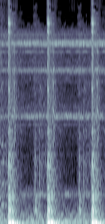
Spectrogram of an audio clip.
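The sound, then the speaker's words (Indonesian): A bedroom door is pushed shut three times in a row at midnight but will not close, each push ending in a dull thud with a brief rattle, spaced roughly a second apart with quiet between. “Terus, gue coba tutup.”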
